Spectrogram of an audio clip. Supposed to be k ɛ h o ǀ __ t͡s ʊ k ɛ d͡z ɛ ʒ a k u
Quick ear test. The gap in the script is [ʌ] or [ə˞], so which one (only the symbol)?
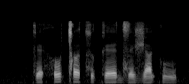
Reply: ʌ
